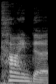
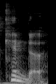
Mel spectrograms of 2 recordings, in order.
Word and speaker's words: Kinda: you guys told me that that's how it's pronounced it's not kinda it's kinnda so yeah that's kind of cool okay um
